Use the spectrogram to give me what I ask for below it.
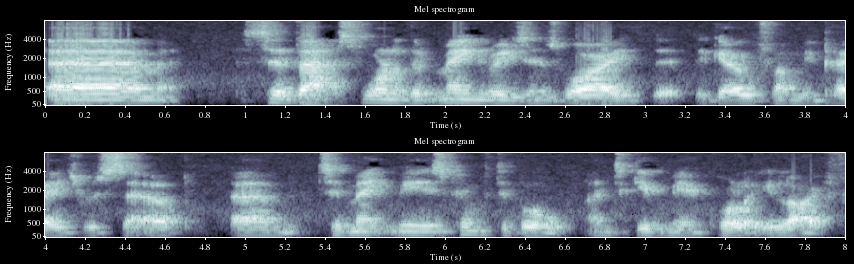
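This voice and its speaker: A man talks in an English accent with hardly any pauses. His loudness swings a lot. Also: moderate pace. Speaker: cancer patient podcaster. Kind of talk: personal monologue podcast. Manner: monotone; halting.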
